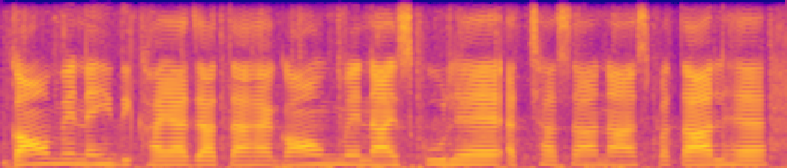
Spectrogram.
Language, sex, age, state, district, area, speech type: Urdu, female, 45-60, Bihar, Darbhanga, rural, spontaneous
